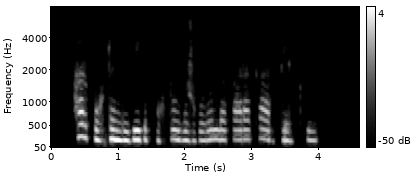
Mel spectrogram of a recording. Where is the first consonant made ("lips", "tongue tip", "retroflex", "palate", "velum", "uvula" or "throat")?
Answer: throat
